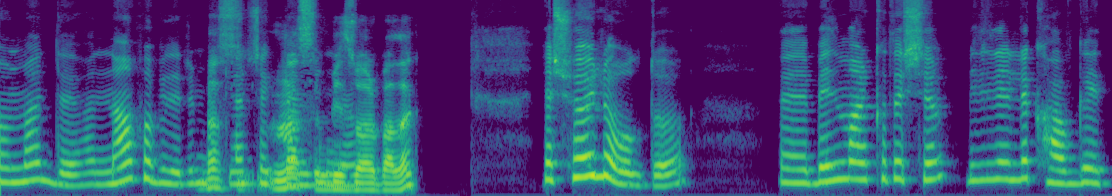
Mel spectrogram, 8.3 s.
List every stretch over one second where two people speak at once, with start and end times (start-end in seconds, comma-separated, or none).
1.5-2.8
